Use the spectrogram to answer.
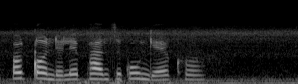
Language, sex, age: Xhosa, female, 24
